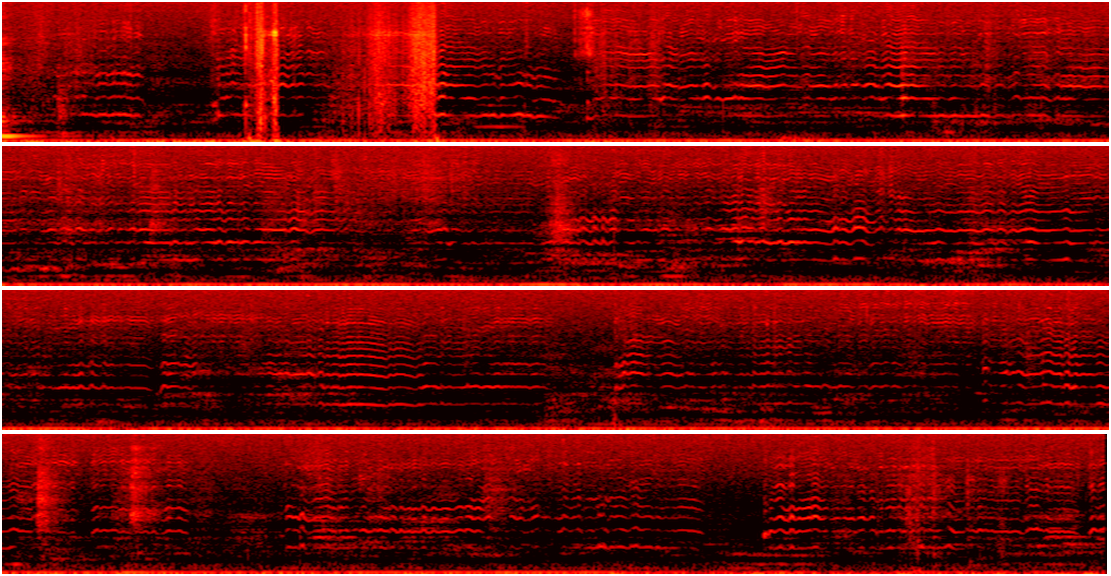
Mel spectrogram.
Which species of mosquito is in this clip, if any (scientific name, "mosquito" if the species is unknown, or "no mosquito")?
Culex pipiens complex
